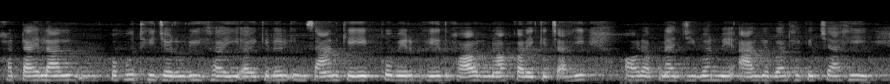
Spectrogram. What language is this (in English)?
Maithili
